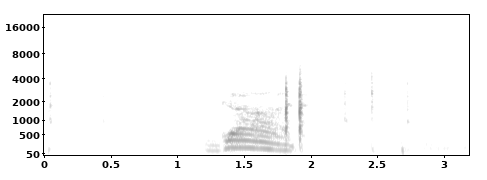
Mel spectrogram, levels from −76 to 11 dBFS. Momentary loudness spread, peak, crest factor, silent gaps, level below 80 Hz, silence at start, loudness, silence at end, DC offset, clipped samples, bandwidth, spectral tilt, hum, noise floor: 21 LU; -20 dBFS; 34 dB; none; under -90 dBFS; 0.05 s; -46 LUFS; 0.7 s; under 0.1%; under 0.1%; 10.5 kHz; -5 dB/octave; none; -83 dBFS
